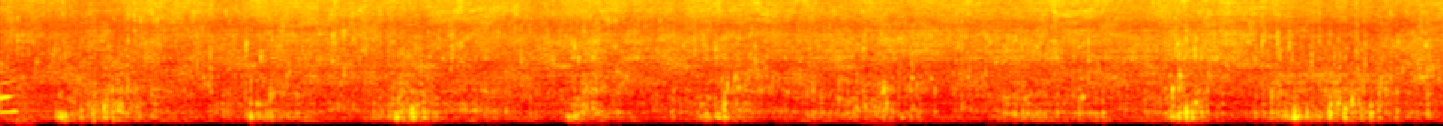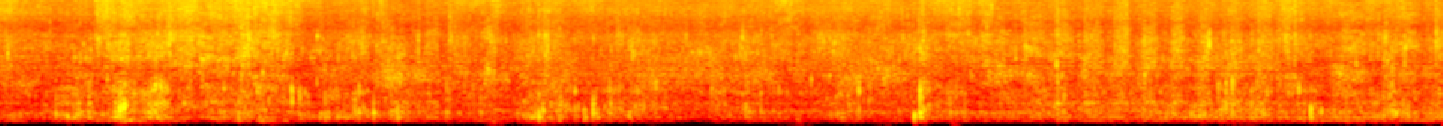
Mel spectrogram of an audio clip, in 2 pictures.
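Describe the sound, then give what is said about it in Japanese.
Hot water rinsing shampoo out of hair, a steady splashing and trickling wash that runs the whole time with a few brief louder surges. “ジャブジャブ。シャンプーした後はしっかりお湯で洗い流さないとですからね。”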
